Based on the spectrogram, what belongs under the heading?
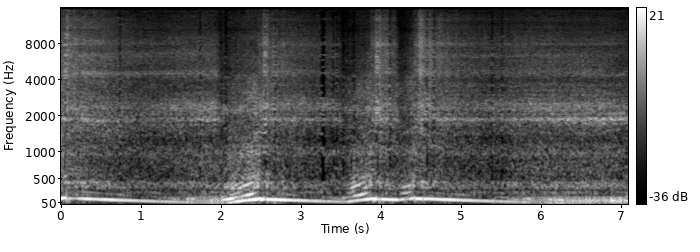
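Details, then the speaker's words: After installing a new turbo and tuning the blow-off valve for low boost pending a fuel pump upgrade, the engine revs twice and each lift-off gives a clean, solid whoosh with no flutter or compressor surge: a normal, correctly tuned blow-off valve. "all right right you see how that sounded like a it's a solid like whoosh sound not like a flutter or anything like that that's how you want them to sound"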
